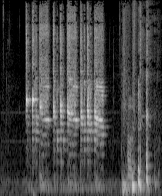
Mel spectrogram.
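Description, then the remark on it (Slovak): A folk whistle made from a hollow piece of wood, blown through a small hole, imitates a tit's call with a quick run of high, bright chirping notes for about a second and a half, followed by a brief burst of lower, voice-like sound. “čo, to sa dá ešte normálne vtáčiky napodobňovať na nej, zaujímavé. Sikorka.”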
